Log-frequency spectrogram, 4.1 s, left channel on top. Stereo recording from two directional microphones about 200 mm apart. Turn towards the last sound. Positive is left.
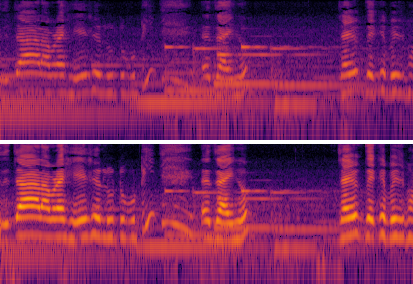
turn(degrees=-50)  # may be behind; listen again after turning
